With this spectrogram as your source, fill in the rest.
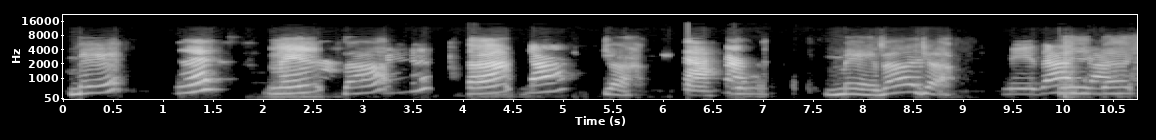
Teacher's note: Empezamos con un volumen bajo. En la da aumentamos el volumen. Y en la ya lo volvemos a bajar.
